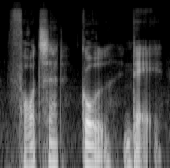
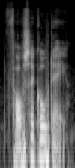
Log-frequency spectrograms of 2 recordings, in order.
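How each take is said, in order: First: "Fortsat god dag" drawn out slowly, word by word; slow teaching repeat. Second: "Fortsat god dag" louder with a bright push on "god"; cheerful cashier farewell; brisk shop greeting. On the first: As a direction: spell it out slowly for the learner. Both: Shown as a demonstration.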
